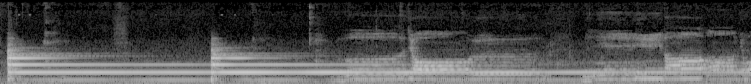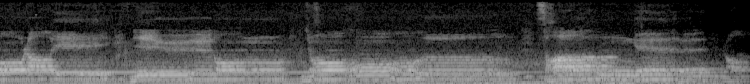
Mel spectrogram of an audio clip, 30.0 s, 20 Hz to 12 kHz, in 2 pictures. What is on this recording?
buddhism sutra1
Buddha, Buddhism, Buddhist, holy, Japan, meditate, monk, pray, prayer, religion, sutras, temple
